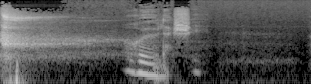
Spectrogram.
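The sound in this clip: A long, breathy exhale during a guided relaxation exercise, soft and gradually fading, followed by a brief voiced sound and then quiet.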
